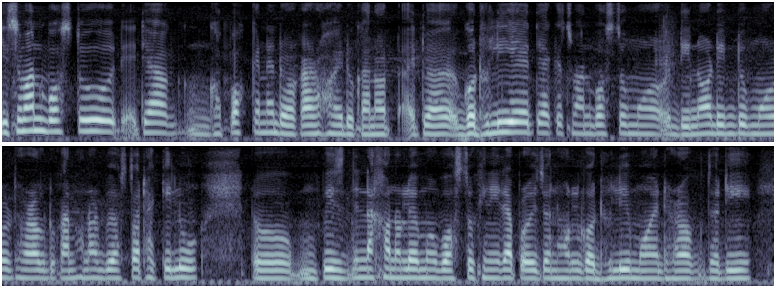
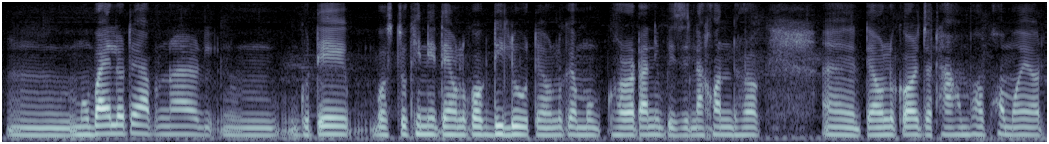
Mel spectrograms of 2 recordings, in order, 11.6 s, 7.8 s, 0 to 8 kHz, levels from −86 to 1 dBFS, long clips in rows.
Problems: constant background noise, background conversations at intervals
